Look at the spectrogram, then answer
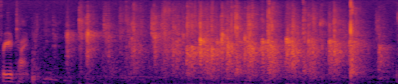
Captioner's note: audience applauding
